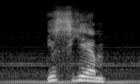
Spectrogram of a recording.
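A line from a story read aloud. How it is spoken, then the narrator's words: Angry bark. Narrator (Russian): зло рявкнул Изи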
